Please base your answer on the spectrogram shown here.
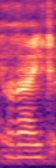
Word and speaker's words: write: इसकी एग्जांपल ये भी है राइट, WRITE राइट. हम डब्ल्यू नहीं पढ़ते हैं, आर से ही वर्ड को शुरू करते हैं राइट.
